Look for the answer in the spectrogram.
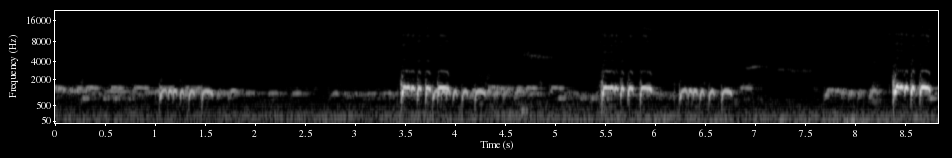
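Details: A female zebra dove calls to attract a male, giving repeated staccato cooing trills. Each phrase opens with a louder, higher burst and ends in softer rolling coos, with faint low background hum.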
